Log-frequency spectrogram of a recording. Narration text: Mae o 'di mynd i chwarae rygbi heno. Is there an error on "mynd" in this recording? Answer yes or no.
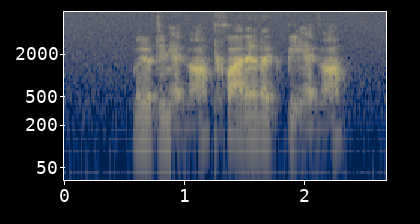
yes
